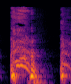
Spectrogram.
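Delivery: quick dry cough. Real, not acted. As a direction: cough mid-sentence. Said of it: "je tousse encore".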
